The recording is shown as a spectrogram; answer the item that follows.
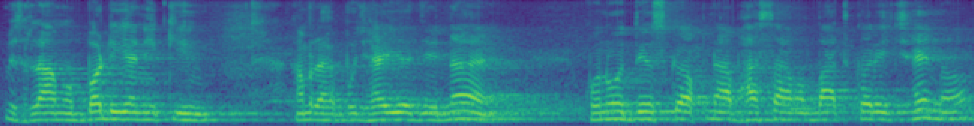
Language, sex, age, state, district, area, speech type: Maithili, male, 30-45, Bihar, Darbhanga, urban, spontaneous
